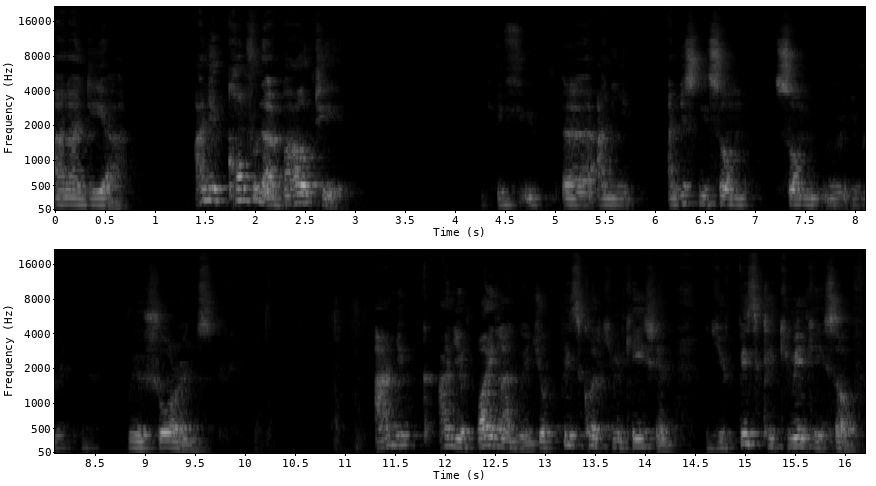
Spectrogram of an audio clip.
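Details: Adult presenter who stammers, speaking unedited; repetitions of words and syllables are audible; stuttering.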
